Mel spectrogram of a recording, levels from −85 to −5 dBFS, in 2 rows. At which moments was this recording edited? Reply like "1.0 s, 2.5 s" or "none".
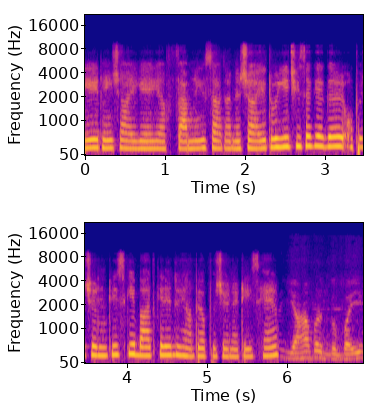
6.0 s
